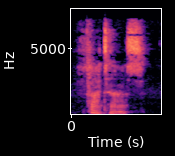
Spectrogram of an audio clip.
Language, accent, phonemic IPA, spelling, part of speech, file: English, Southern England, /ˈfætæs/, fat-ass, noun, LL-Q1860 (eng)-fat-ass.wav
- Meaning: 1. A rotund, overweight, or obese person 2. A jibe used on someone disliked, frequently someone regarded as lazy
